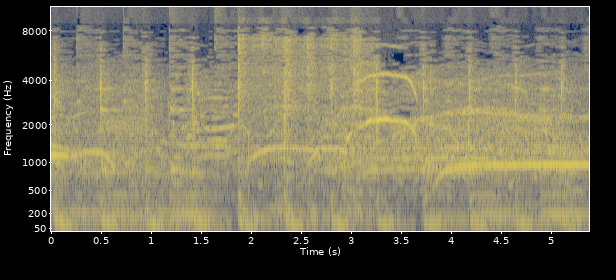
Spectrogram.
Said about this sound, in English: Teenagers screamed in anticipation. The lights flashed and the music started.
